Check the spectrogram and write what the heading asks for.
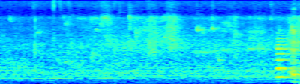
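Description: Quiet room tone with a faint hum; a man's voice starts briefly near the end.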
